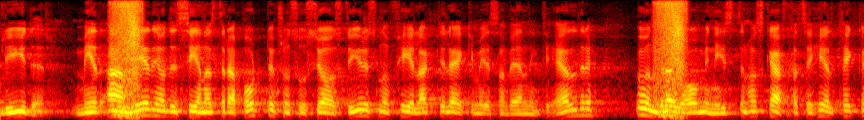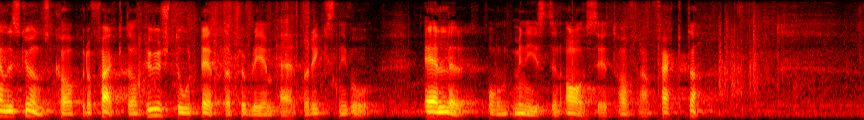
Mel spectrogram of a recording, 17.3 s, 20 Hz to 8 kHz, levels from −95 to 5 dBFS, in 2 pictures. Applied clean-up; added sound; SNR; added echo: none; Domestic sounds, home sounds; 1 dB; none.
